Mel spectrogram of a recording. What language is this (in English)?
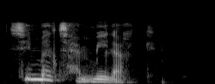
Kabyle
